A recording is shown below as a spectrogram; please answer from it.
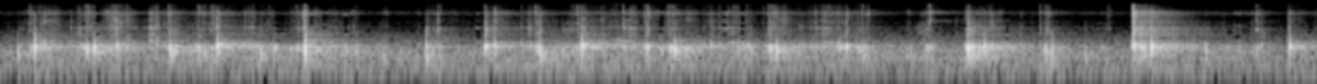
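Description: Long nails tap and scratch the bottom and sides of a large green translucent plastic jar of olive oil gel that looks full. Quick, dry plastic taps with a hollow mid-pitched knock and bright clicky edges come in an uneven run, with soft scratching between them. Each tap dies away almost instantly.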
